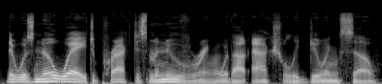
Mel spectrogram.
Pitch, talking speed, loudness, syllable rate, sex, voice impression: 95 Hz, 175 wpm, -17 LUFS, 5.5 syllables/s, male, masculine, adult-like, fluent, intellectual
